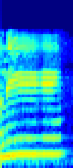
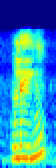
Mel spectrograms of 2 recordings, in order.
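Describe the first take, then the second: First: The pitch stays level through the word. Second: The pitch rises through the word. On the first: "datar dia" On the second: "satu atau dua? ... dua, ... betul"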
